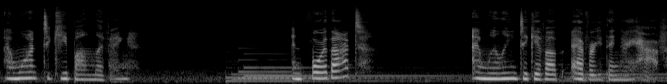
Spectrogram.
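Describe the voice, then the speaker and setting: Gentle young game heroine: high, polite, measured and earnest. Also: female voice, steady tone, faint music behind. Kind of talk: scripted game dialogue.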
